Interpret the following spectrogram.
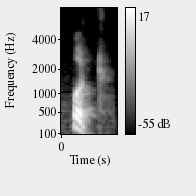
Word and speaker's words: put: But here it is pronounced as good. P-U-T, put. P-U-T, put.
